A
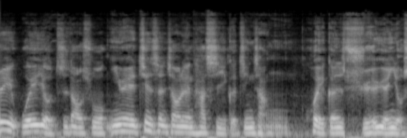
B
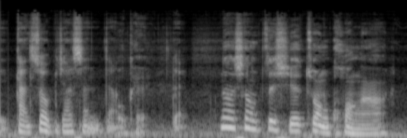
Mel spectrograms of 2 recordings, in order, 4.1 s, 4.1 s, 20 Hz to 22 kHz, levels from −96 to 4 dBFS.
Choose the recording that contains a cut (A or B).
A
